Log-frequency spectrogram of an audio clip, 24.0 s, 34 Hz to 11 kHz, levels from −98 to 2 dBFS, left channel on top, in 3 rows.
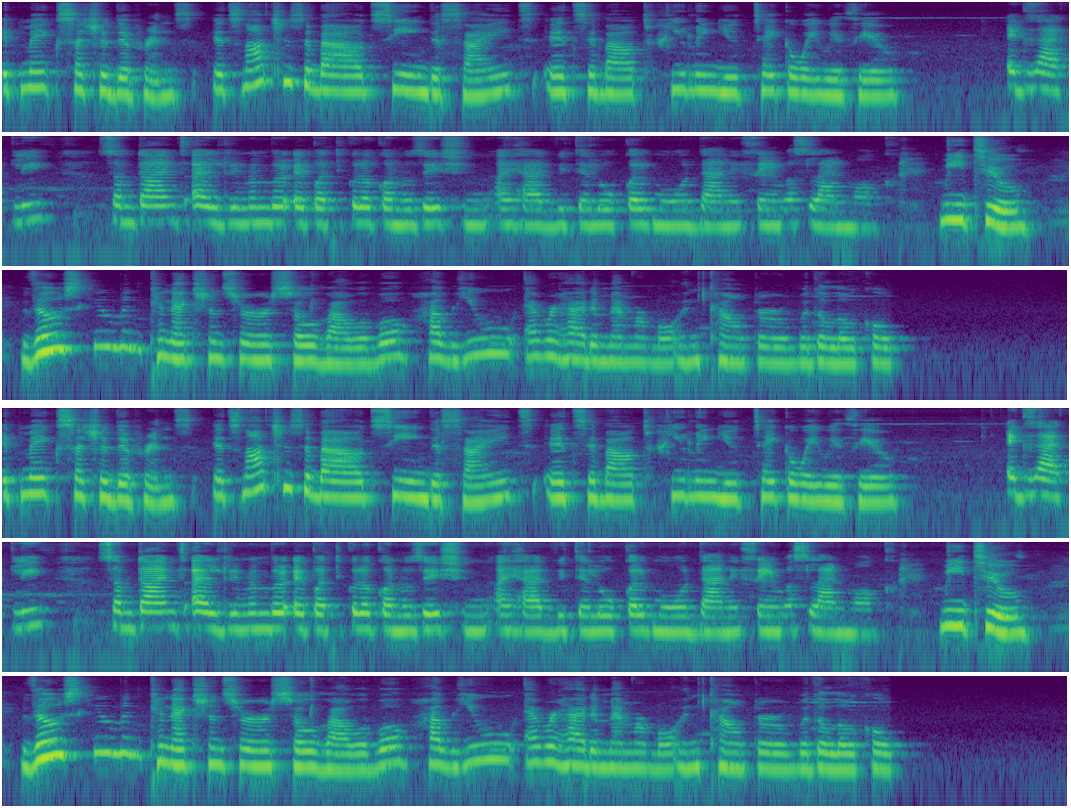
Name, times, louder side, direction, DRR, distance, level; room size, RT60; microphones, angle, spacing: voice 1, 0.0-6.7 14.7-22.7, right 1 dB, 15° right, 0.4 m, -22 dB
voice 2, 7.5-14.6, right 3 dB, 50° right, 0.7 m, -24 dB
9.9 x 3.9 x 3.3 m
head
